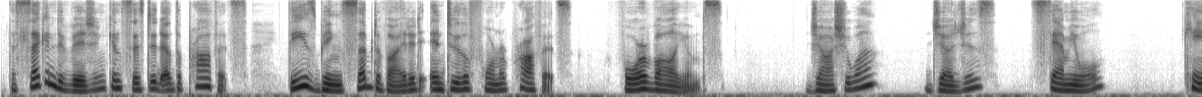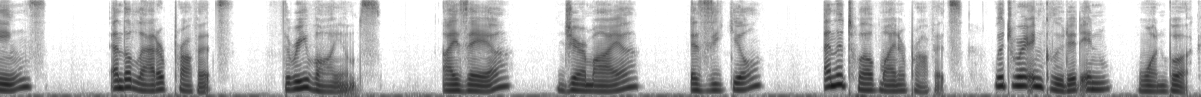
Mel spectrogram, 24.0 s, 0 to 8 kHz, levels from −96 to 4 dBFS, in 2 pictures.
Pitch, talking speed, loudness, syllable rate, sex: 160 Hz, 90 wpm, -19 LUFS, 3.8 syllables/s, female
